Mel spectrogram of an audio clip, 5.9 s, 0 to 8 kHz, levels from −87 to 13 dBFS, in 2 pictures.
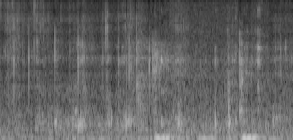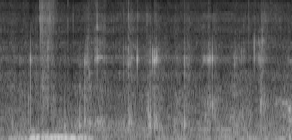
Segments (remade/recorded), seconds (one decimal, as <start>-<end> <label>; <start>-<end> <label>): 0.0-1.5 remade; 1.5-2.7 recorded; 2.7-5.9 remade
